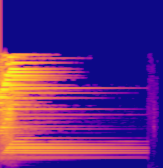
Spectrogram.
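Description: A bright chime struck once, ringing with many high overtones and fading over nearly two seconds before cutting off: the closing ding of an animated logo jingle.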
